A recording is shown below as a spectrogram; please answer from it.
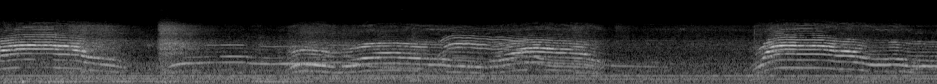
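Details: Fighting cats behind a house: strained, quavering yowls that climb and dip, a sharp click near the start, then a quieter spell before a final loud rising wail; low hum throughout.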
